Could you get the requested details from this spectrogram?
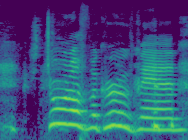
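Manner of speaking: mock-offended outrage, high-pitched and loud.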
